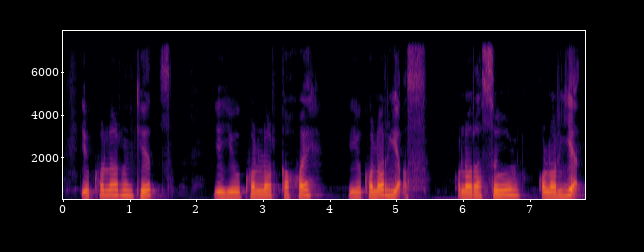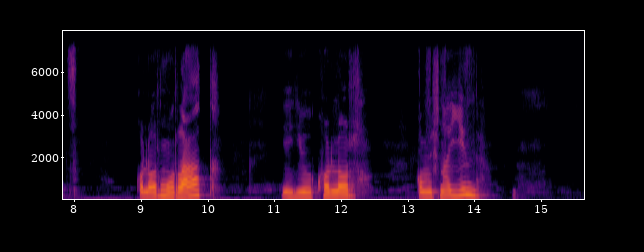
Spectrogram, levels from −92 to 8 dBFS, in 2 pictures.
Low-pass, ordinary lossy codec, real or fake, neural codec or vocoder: 7.2 kHz; none; real; none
